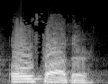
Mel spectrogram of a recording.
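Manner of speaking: deep, booming pompous prayer voice; hammed-up solemn invocation, low and loud; mock fancy praying. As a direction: intone it like an over-serious adult praying. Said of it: "we think we gotta be all fancy".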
